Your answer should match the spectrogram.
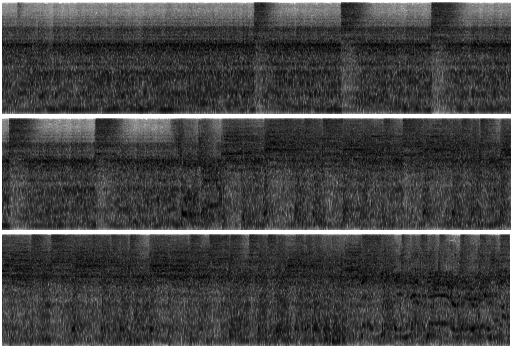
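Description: A live rock band playing: electric guitar and bass guitar holding a low chord under a drum kit, with evenly spaced cymbal hits about once a second at first, then a faster, busier beat from about halfway.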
